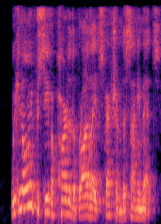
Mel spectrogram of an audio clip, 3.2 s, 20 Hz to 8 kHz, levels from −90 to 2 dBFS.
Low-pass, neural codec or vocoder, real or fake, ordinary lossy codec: 7.2 kHz; none; real; AAC, 32 kbps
